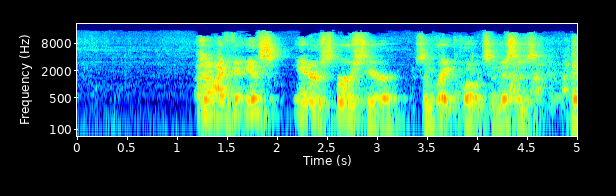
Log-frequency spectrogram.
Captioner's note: laughter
